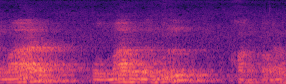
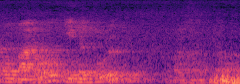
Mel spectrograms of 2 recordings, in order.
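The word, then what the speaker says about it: عمر بن الخطاب: Nah ini cara bacanya yang benar, karena diriwayatkan oleh Umar Ibnu Khattab, bukan Umaru Ibnu Khattab.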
